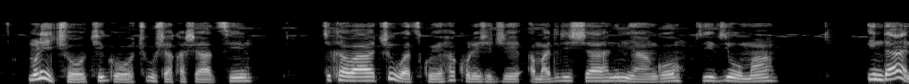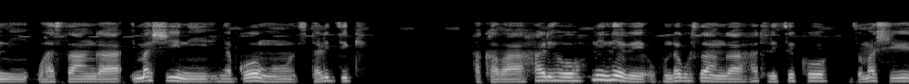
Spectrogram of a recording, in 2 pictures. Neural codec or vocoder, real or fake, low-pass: none; real; 7.2 kHz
